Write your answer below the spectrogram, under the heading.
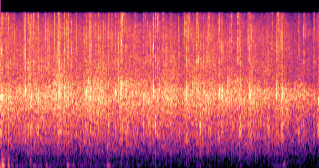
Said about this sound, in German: Das war euer Applaus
